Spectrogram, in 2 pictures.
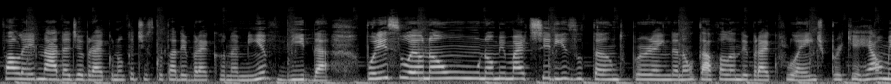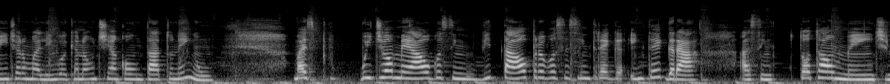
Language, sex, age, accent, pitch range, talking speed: Portuguese, female, 20-39, Brazilian, 240-310 Hz, 175 wpm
